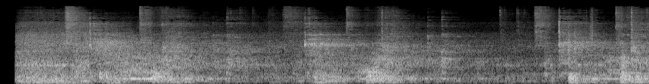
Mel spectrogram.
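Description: Steel angle post production line running: steady machine noise broken by irregular metallic knocks and clanks.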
